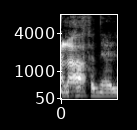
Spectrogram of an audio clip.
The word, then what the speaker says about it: Yannig Raffenel: Est-ce que je prononce bien ton nom de famille déjà? – Ouais. Voilà. Yannig Raffenel, c'est très bien, c'est comme Raffenel.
